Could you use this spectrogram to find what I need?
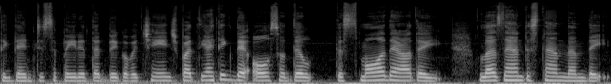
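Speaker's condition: No condition

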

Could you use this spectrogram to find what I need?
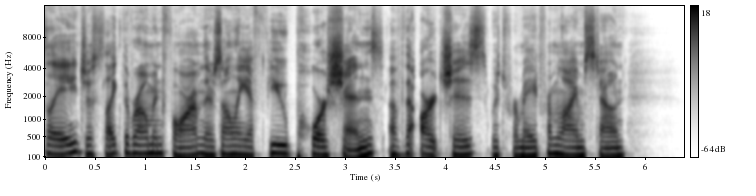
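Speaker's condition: No condition

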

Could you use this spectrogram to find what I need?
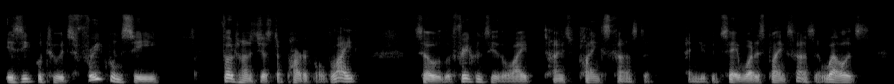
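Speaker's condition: No condition

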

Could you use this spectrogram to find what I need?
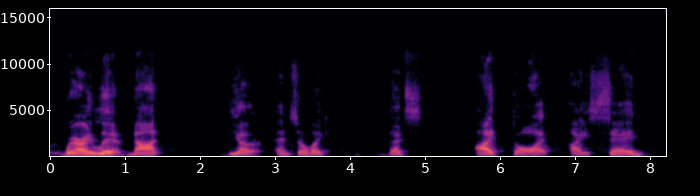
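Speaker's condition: Aphasia; unable to talk about 5 years ago, lived with full-time support for 5 to 6 years; communication issues persist; says unintended words without noticing

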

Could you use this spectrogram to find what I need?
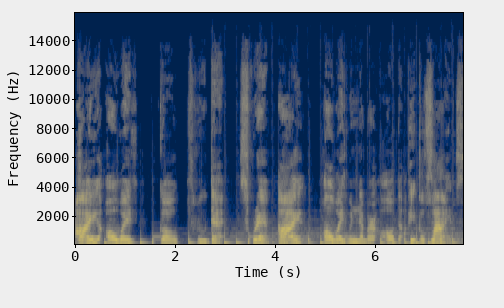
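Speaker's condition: Down syndrome; stutters when unsure what to say next while processing, no stutter when acting from script

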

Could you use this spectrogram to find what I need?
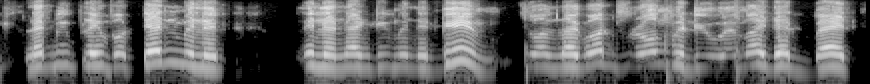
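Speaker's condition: Cerebral palsy; speech affected

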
